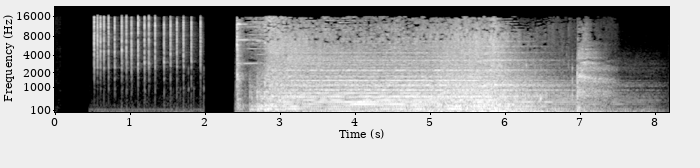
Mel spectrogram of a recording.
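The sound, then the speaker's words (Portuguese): Intro jingle for a running-news show opens with a rapid run of ratchet-like clicks and a short silence, then a loud, sustained mechanical whirring burst that holds for several seconds before cutting off and trailing away. “Solta a vinheta”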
